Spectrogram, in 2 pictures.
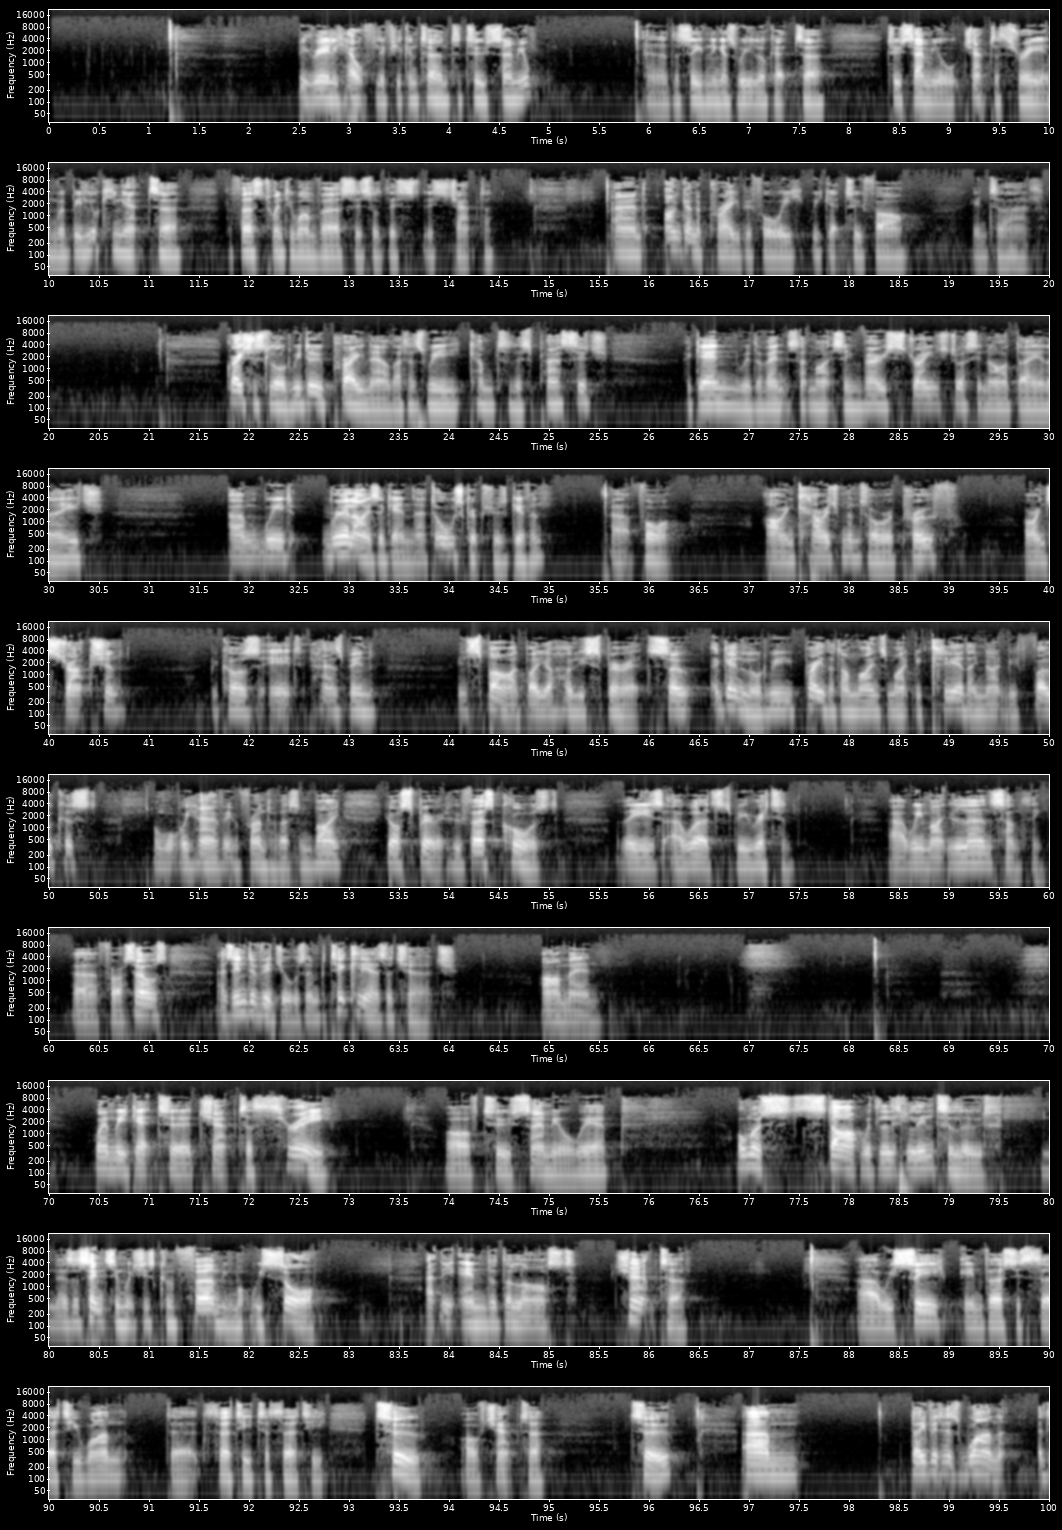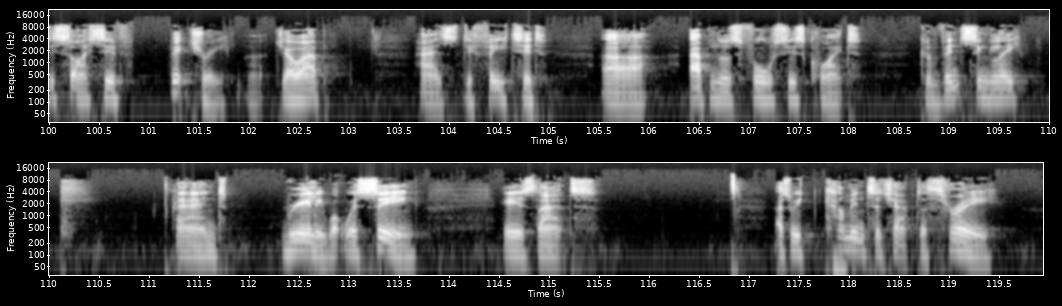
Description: Service Type: Evening Service Abner’s ambition!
